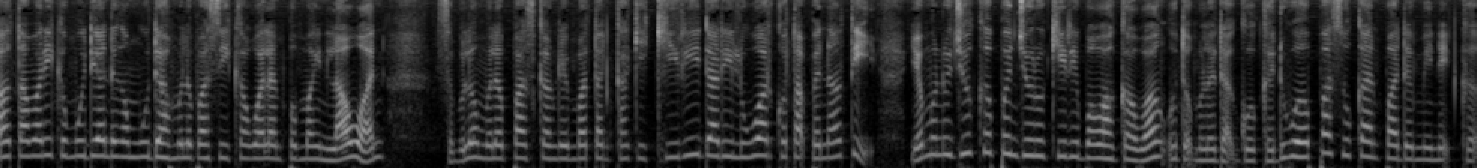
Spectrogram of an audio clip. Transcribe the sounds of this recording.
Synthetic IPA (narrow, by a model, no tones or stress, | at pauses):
ʔalt̪amanikəmũdiandəŋanmudahmə̃ləpasikawalanpəmãɪnlawan | səbəlʊmːə̃ləpaskanrembat̪ankakikʰiɾidaɾiluarkot̪apɛnalt̪ijaŋmə̃nud͡ʒukəpəɲd͡ʒuɾukiɾibawahɡawaŋṵnt̪ʊk̚mə̃ləda̰ʔ̚ɡolkəduapasukanpadaminɪt̪̚kə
